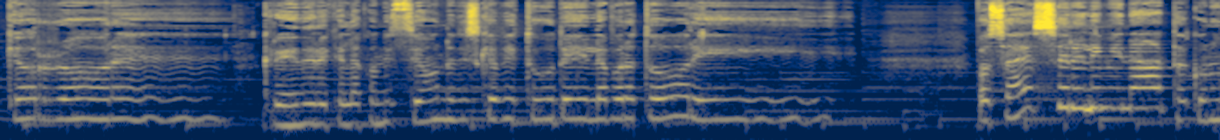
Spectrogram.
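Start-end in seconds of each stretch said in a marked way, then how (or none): none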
